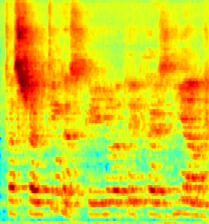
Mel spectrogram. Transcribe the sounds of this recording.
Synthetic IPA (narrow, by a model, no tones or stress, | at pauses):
t̪ɐsʃɐlʲt̪ʲɪŋɡɐskɐɪjɪʋɐtɐɪpkɐzʲd̪ʲiɛn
